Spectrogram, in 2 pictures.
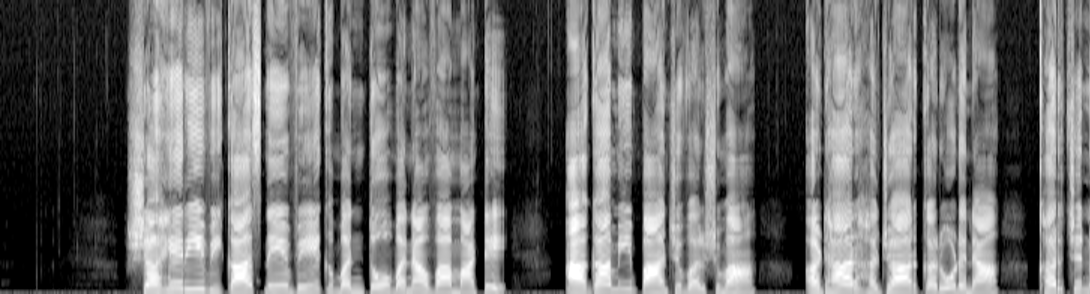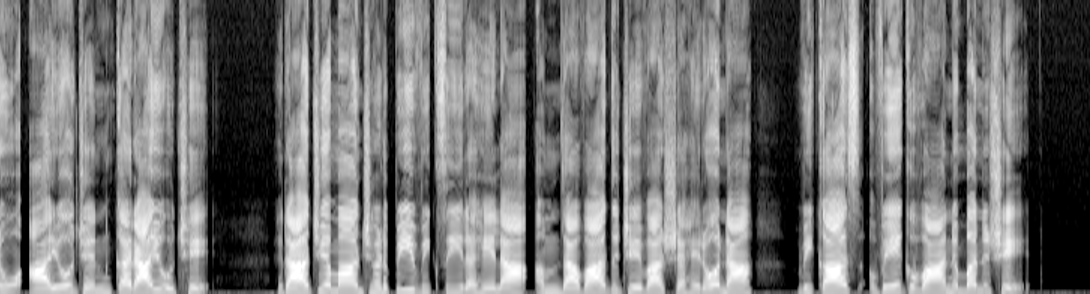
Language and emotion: Gujarati, neutral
